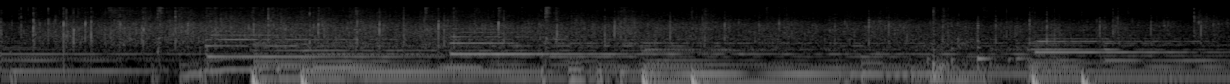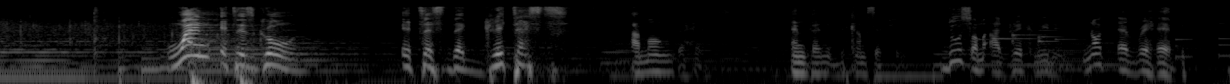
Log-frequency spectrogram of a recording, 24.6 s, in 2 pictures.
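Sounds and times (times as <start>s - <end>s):
audience clapping hands: 0.0s - 15.2s
speech: 14.2s - 15.4s, 16.3s - 18.0s, 18.6s - 19.2s, 20.2s - 24.2s.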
